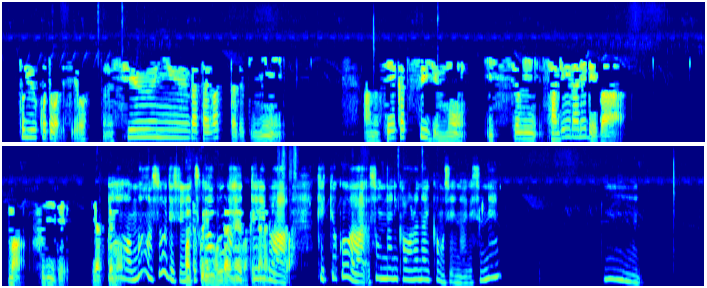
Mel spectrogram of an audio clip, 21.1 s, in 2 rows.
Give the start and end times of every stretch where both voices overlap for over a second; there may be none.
13.3-14.8

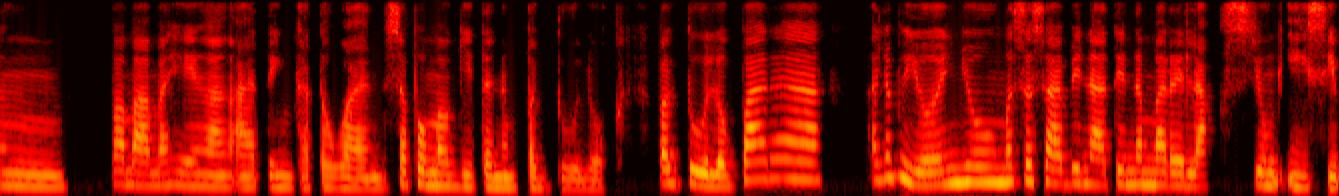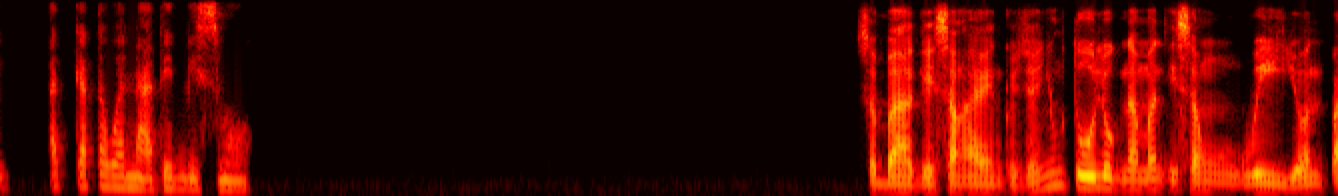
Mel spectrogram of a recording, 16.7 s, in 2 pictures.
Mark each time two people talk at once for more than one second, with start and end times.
none

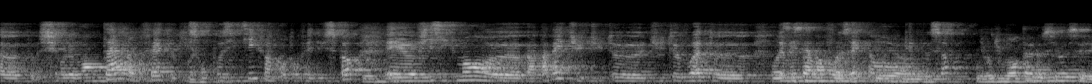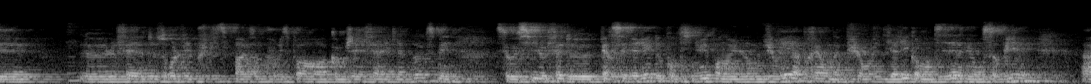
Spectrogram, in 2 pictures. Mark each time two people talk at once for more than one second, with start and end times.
7.8-9.2

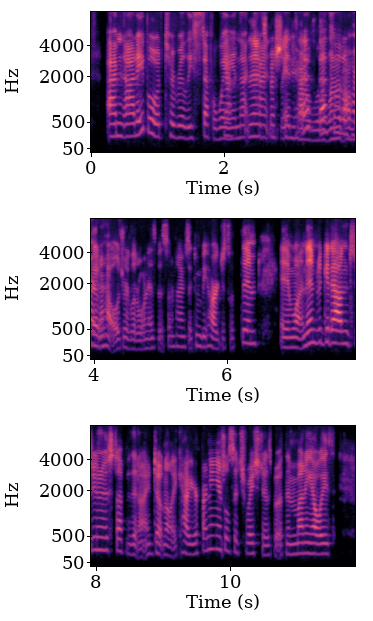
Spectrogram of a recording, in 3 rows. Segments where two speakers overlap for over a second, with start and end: 2.0-4.2

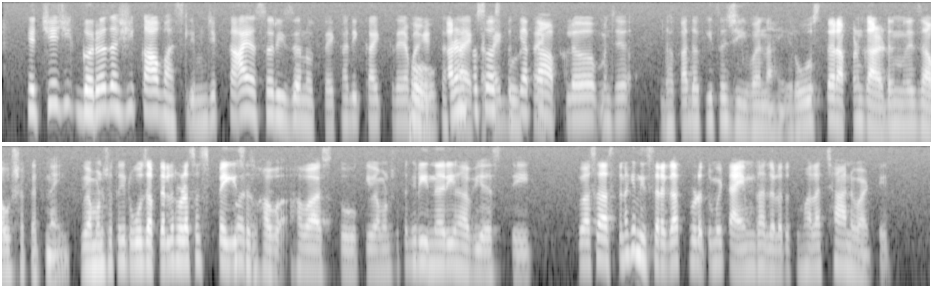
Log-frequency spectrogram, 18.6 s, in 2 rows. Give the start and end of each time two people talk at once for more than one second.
4.1-5.4

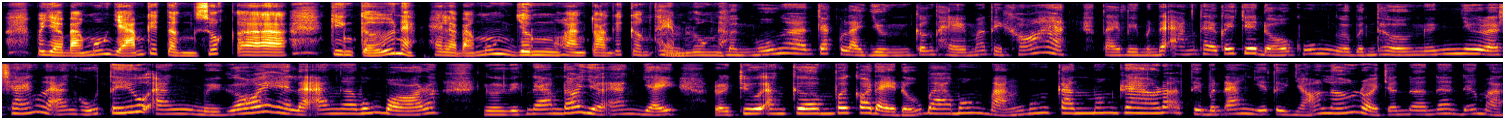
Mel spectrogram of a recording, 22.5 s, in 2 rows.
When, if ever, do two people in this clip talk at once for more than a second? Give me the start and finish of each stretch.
none

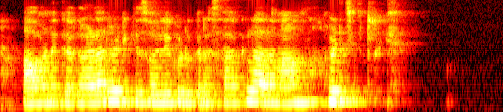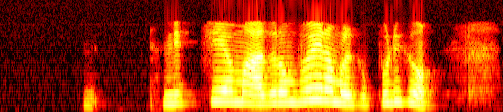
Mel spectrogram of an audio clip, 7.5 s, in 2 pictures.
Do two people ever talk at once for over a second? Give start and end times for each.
none

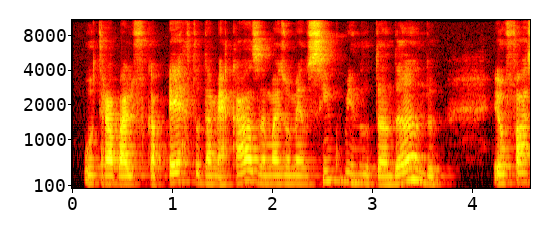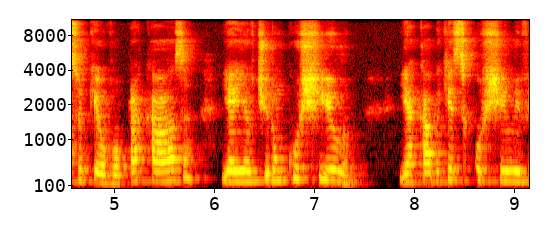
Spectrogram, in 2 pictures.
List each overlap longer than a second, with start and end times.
none

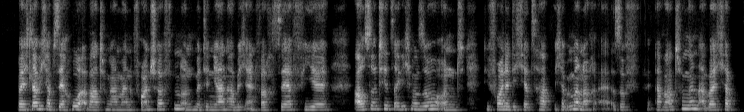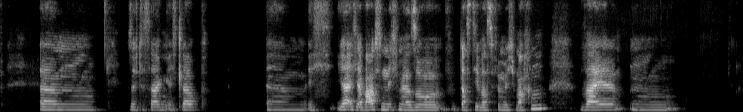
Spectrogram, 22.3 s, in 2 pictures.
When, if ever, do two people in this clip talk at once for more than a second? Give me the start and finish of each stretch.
none

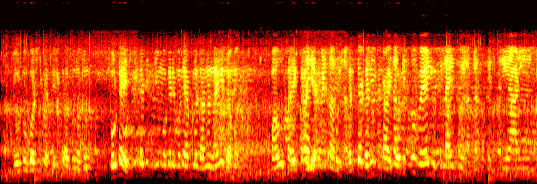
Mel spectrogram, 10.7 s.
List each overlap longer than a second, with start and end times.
6.0-8.1

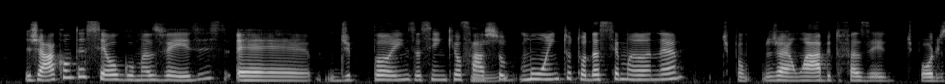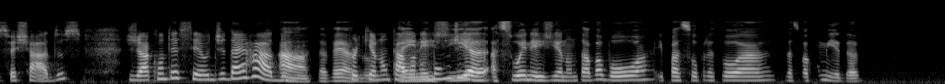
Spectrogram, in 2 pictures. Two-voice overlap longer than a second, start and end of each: 12.9-14.3

